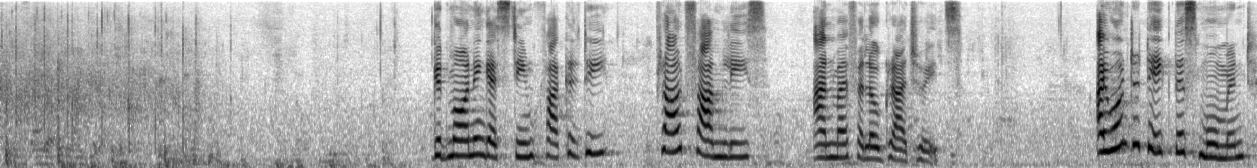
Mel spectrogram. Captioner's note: applause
